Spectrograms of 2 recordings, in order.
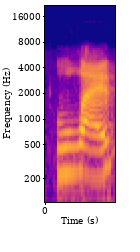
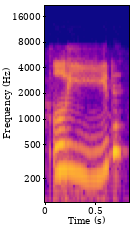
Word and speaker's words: lead: exactly okay and the pronunciation difference here is lead the first one to lead so short vowel sound in the first sentence and long vowel sound lead in the second all right let's keep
